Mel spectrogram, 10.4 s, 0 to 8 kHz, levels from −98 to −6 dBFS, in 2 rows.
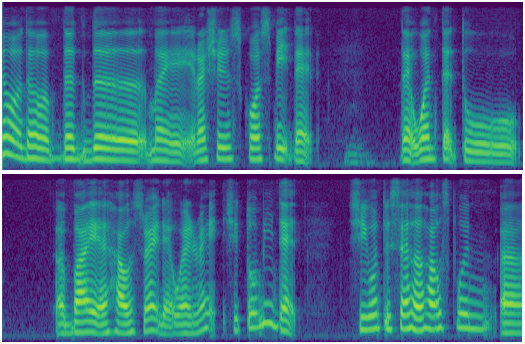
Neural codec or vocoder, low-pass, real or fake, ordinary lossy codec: vocoder, 44.1 kHz, 80 mel bands, Vocos; 7.2 kHz; fake; none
